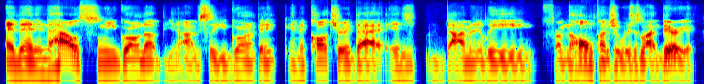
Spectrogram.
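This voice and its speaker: A young man from New Jersey with a Jersey accent, a stand-up comedian talking casually as an interview guest in a relaxed, slangy way. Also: low-pitched, quick pace, no echo, clean studio sound. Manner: laid-back, slangy, animated when telling stories.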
